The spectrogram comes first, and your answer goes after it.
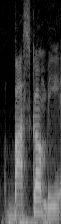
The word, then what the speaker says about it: Bascombe: He is a married man, but his last name is Bascombe, and I just. No, it's Bascom. But it's spelled with a B-E on it. It's Bascombe. Bascombe.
